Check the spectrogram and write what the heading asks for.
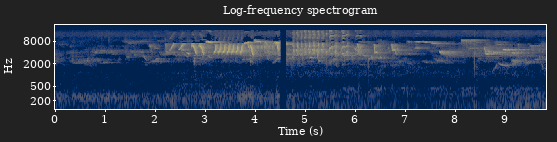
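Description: Several songbirds singing in woodland, one with a fast, evenly repeated trill that is loudest from about two to four and a half seconds in, with other songs and calls around it. The sound cuts out for an instant about halfway through, then the birdsong carries on.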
